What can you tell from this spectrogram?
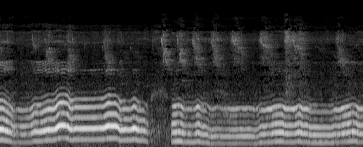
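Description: A man's wordless singing: long held notes that glide up and down, with a short pause for breath about three seconds in.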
